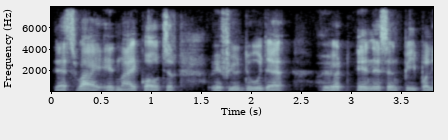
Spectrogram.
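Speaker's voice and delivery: usual speaking voice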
